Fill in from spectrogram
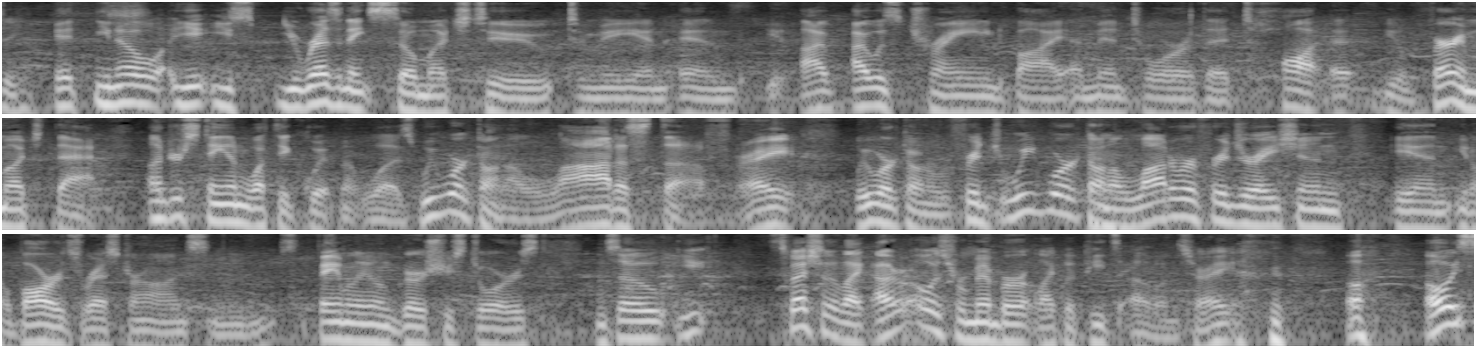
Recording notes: At the 2023 National HVACR Education Conference.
